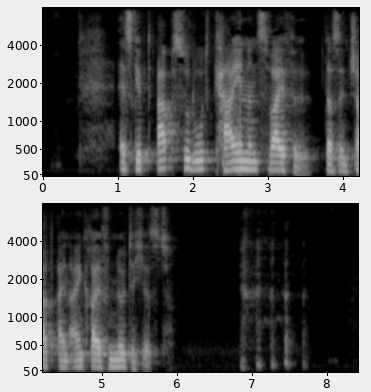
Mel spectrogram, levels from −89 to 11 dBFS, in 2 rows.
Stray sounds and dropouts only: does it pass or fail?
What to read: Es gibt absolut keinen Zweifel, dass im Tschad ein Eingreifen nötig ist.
fail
